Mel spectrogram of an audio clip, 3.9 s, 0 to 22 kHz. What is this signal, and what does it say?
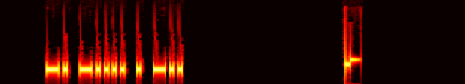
Morse code, heard as a keyed tone, about 36 wpm, 700 Hz. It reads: N6ED
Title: USA Call Signs - 4 Characters - 2x Character Spacing - 35wpm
